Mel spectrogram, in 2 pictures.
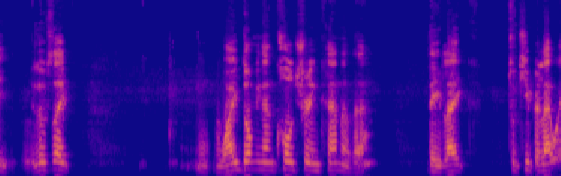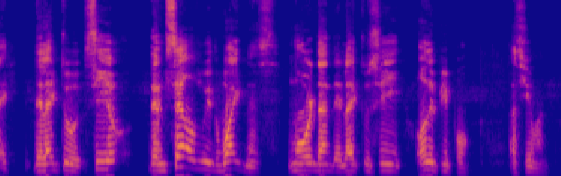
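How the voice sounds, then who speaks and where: A man's voice: medium pitch, no echo, highs cut off. A man from Colombia, an activist and educator, speaking as a guest in earnest, searching conversation with frequent restarts. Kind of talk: conversational interview.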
